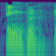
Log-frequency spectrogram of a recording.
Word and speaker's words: Ingber: But how do you say that? – Ingber. – Ingber is ginger? – Ingber is ginger.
